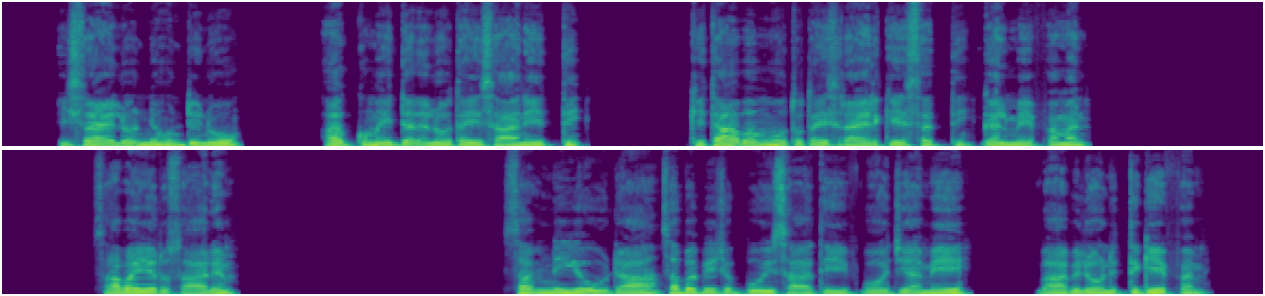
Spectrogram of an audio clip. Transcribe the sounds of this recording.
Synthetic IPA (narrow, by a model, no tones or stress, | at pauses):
ʔɪsɾaːʔɛloːnːɪhʊnd̪ɪnuː | ʔɐkːʊmɐɪd̪ːɐᶑɐloːt̪ɐɪsaːniːt̪ːɪ | kɪt̪aːbɐmoːt̪ɔt̪ɐɪs̬ɾaːʔɛlke̞ːsːɐt̪ːɪɡɐlme̞ːfːɐmɐn | sɐbɐjɛɾʊsaːlɛm | sɐmnɪjɪhʊd̪aːsɐbɐbiːd͡ʒʊbːuːɪsaːt̪iːfbo̞ːd͡ʒɪʔɐme̞ː | baːbɪlo̞ːnɪt̪ːɪɡe̞ːfːɐmɛ̥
